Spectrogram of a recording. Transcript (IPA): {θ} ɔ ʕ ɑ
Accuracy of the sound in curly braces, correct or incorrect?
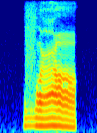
incorrect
